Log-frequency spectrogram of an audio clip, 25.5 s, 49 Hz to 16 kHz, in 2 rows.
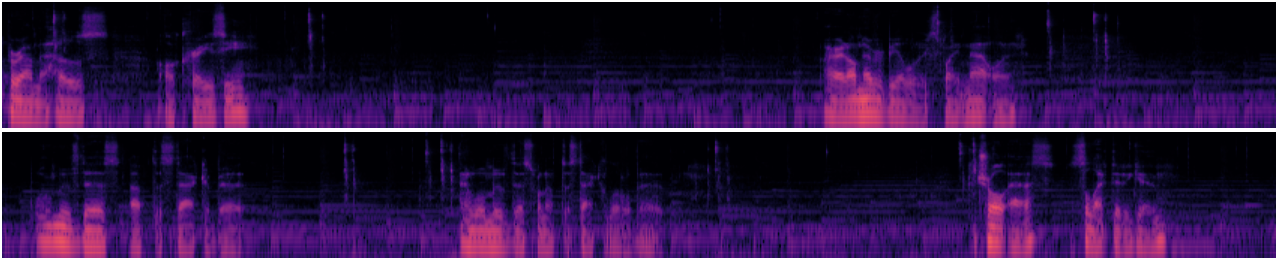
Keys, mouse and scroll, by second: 0.4 Escape, 0.6 middle click, 1.3 KP_Decimal, 1.5 middle click, 2.0 click, 2.4 middle click, 2.9 g, 7.0 right click, 7.3 middle click, 9.2 Tab, 9.6 click, 14.3 click, 16.0 Escape, 16.6 click, 18.0 click, 19.7 Escape, 21.6 scroll down 1, 22.3 s, 22.9-23.2 scroll up 1, 23.2 click, 23.6 middle click, 24.3 click.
